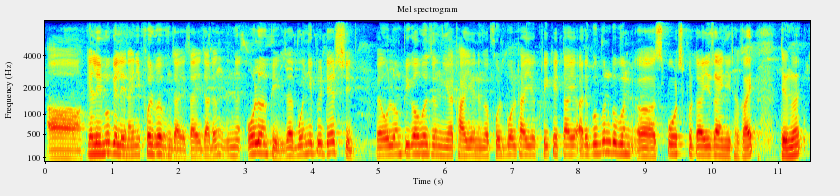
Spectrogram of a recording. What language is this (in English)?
Bodo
